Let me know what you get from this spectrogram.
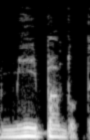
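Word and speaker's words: Mi Band: なんかあの、シャオミとかの、ね、なんかミーバンド、 MI って書いてミーバンドって読むらしいんですけども、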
